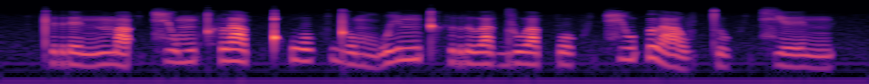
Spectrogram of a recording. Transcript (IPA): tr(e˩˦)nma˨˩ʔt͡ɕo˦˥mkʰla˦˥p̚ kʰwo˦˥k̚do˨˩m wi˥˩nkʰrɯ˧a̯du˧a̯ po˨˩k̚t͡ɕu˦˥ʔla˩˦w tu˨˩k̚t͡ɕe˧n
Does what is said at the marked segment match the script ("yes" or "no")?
yes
